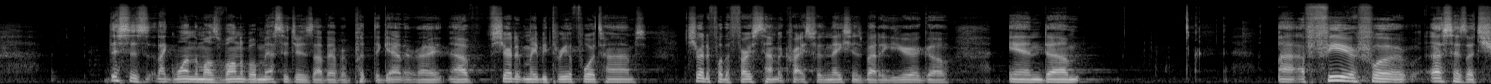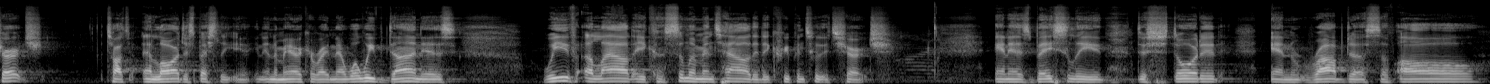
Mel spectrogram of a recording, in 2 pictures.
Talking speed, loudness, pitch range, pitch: 155 wpm, -22 LUFS, 115-130 Hz, 120 Hz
